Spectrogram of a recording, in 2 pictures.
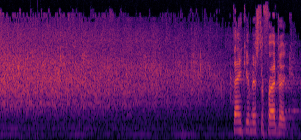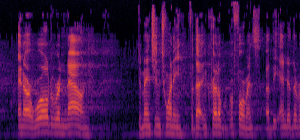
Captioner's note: applause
